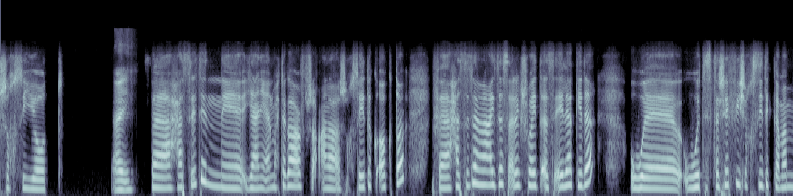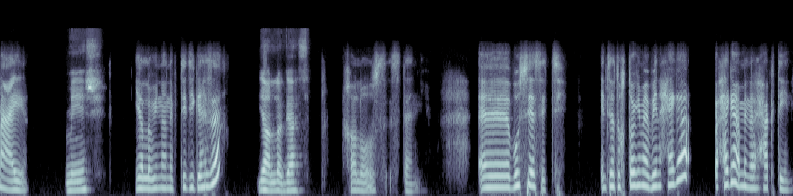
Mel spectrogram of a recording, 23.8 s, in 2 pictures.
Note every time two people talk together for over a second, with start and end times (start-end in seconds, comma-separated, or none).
none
